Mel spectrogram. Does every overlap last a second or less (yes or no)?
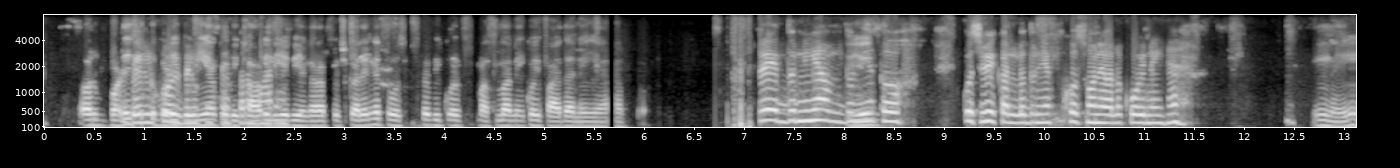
no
